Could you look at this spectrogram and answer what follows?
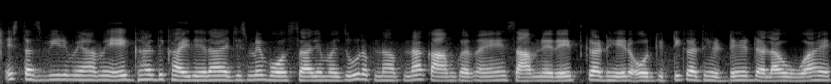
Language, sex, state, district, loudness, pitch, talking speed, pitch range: Hindi, female, Bihar, Vaishali, -16 LUFS, 195 Hz, 225 wpm, 185-205 Hz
